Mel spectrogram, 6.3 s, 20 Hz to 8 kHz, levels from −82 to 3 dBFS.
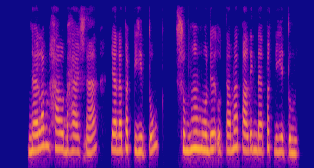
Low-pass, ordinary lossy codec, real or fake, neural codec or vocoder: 7.2 kHz; MP3, 48 kbps; fake; autoencoder, 22.05 kHz, a latent of 192 numbers a frame, VITS, trained on one speaker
